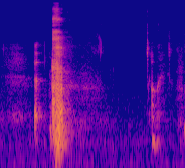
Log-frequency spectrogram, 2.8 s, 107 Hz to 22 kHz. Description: 1st time trying pumpkin seeds and a cute funny sneeze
